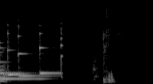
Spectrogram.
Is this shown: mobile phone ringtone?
yes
